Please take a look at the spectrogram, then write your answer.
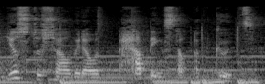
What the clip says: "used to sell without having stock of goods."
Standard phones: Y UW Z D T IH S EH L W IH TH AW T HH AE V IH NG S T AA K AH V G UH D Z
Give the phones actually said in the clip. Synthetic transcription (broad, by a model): Y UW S T IH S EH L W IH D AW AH HH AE P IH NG S T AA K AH P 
